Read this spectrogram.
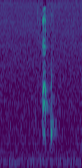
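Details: Baby girl with hiccups while making faces, smiling and frowning: a single faint, brief catch of breath with a small squeak in a quiet room.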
